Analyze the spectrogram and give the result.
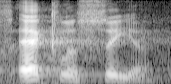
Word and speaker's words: ekklesia: And actually the word for church here is the Greek word ekklesiasi. It's ekklesia. I said that wrong. Yes, ekklesia. And ecclesia always refers to a gathering of people united by a common identity and a purpose.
